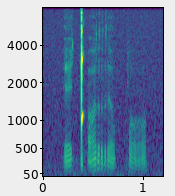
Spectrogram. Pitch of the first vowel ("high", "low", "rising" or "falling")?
rising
